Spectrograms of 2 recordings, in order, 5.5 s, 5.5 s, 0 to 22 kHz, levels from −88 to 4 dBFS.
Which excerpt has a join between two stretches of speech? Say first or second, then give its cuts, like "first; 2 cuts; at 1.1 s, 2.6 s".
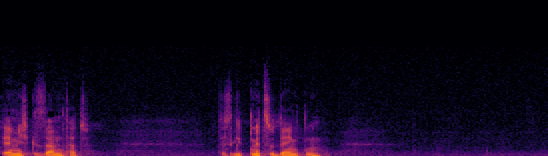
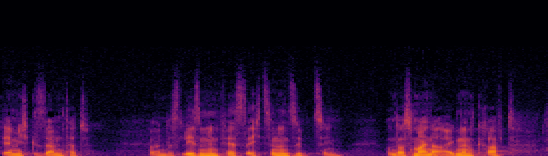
second; 2 cuts; at 1.5 s, 3.7 s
